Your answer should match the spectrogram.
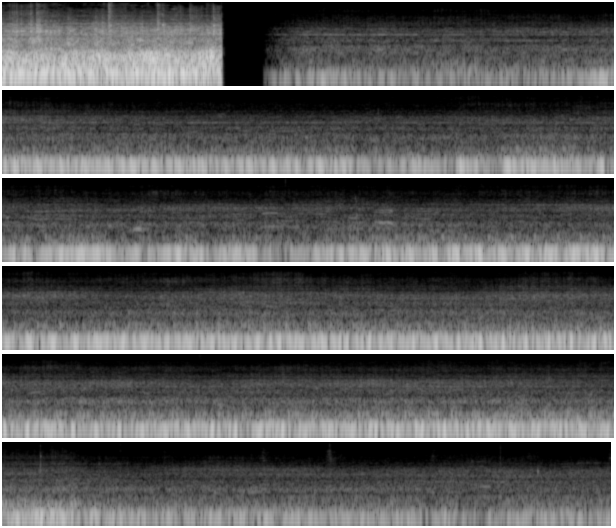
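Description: Diesel locomotive engine rumbling low and steady in the distance as it approaches, getting louder about four seconds in. It follows a loud, close locomotive pass that cuts off suddenly near the start.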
